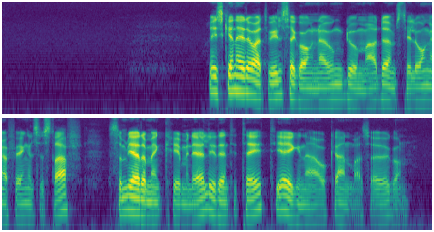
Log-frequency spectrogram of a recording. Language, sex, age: Swedish, male, 61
